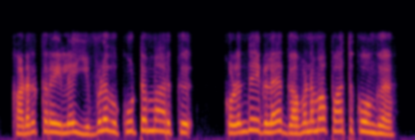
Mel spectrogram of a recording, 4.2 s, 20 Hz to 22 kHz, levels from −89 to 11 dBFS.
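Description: From start to finish the speech has been through Opus voice compression at a starved bitrate. The coder runs its SILK linear-prediction mode in wideband, so nothing survives above about 8.7 kHz, and the excitation left after linear prediction is coded very coarsely, which fits a rate near 10 kbps. The damage is heavy: the speech sounds muffled and dull, with a hoarse, buzzy roughness and a faintly robotic, processed edge.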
